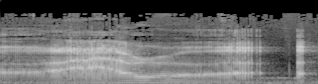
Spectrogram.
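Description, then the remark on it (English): A person imitates a lion's roar with a long, strained vocal growl that rises and then sags in pitch for about two and a half seconds, followed by a short, sharp vocal burst. “For your other mark, let's hear your impression of a lion.”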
